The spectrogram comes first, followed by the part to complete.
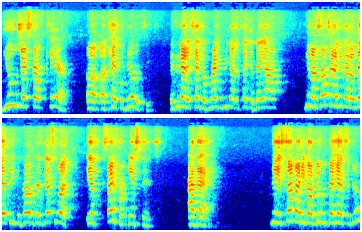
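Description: A woman with an American accent speaks in a raised, projected voice, high-pitched, bright and sharp, with an animated tone. Her pace is fairly quick, broken by long, frequent pauses, and her pitch varies in an ordinary way. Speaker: special education teacher. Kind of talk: casual chat. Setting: video call. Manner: loud.

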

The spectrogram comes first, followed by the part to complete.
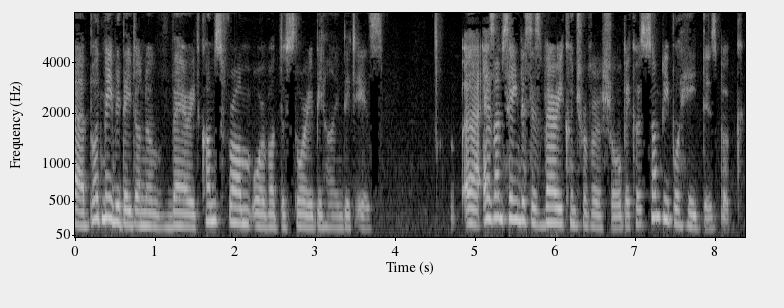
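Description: Speaking with a Hungarian accent, a woman uses a medium pitch. She talks at a fairly quick pace. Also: lively intonation. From Hungary. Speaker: podcast co-host. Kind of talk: casual chat.

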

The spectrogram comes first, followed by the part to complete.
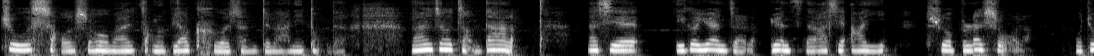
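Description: Using an unremarkable speaking voice, a woman talks at a moderate pace in a fairly high pitch with fairly even intonation. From Liaoning, northeast China. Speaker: caller. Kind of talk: casual chat.

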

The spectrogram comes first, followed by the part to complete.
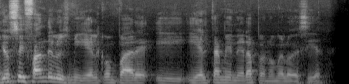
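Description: A man's plain, everyday voice, lively in intonation and fairly quick in pace. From Ciudad Obregón, Sonora, Mexico. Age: 30s. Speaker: singer. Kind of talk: casual chat.

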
